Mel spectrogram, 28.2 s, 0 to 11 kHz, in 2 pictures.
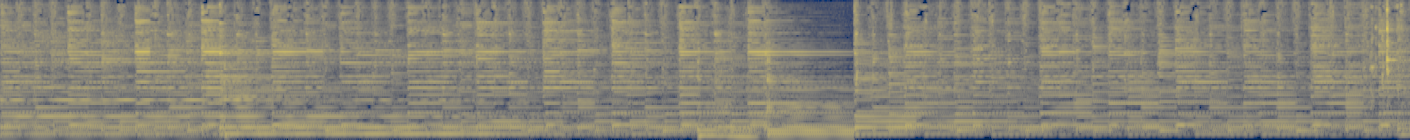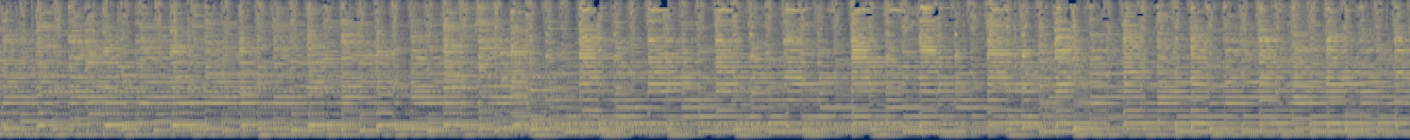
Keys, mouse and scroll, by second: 2.5 click, 2.8 scroll down 1, 3.5-4.8 ctrl+shift+right drag, 4.8 scroll up 1, 6.5-9.6 drag, 9.6 scroll up 1, 9.8-12.6 drag, 13.6-14.7 drag, 16.1 click, 16.4-17.0 scroll up 1, 17.0-19.8 drag, 21.2-21.9 scroll down 11, 21.9 middle click, 22.1 scroll up 1, 22.5 shift+middle click, 22.7 shift+scroll up 1, 22.9-24.1 middle drag, 23.1 scroll down 1, 24.5 shift+middle click, 24.7-25.0 scroll up 2, 25.2-28.2 middle drag.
